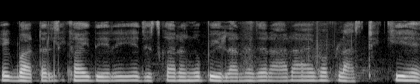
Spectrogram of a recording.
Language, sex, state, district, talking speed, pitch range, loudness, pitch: Hindi, female, Bihar, Kishanganj, 240 wpm, 175-185 Hz, -20 LUFS, 180 Hz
